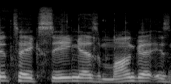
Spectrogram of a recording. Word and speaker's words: manga: time as he did in the manga say manga yeah oh i'm sorry i don't pronounce it with a o cause that's not how it's felt it's pronounced manga no if you pronounce then why is it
